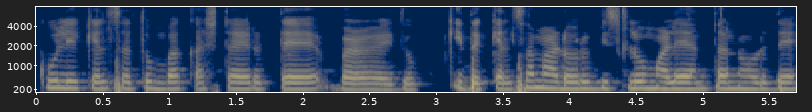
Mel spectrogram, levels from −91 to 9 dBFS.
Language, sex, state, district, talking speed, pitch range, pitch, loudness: Kannada, female, Karnataka, Chamarajanagar, 125 wpm, 210-225 Hz, 215 Hz, -30 LUFS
